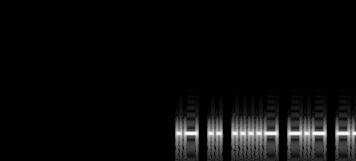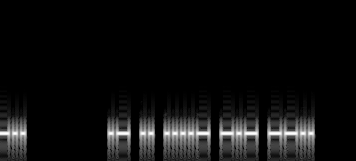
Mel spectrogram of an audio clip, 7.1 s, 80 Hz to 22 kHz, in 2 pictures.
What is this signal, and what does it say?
Morse code, heard as a keyed tone, about 32 wpm, 700 Hz. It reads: AI4KZ AI4KZ
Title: USA Call Signs - 5 Characters - Repeated 3x - 30wpm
